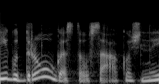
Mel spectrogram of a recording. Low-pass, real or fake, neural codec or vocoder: 7.2 kHz; real; none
